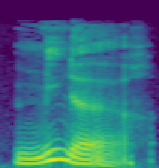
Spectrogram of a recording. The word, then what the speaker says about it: mineur: Mineur, EUR, heure.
